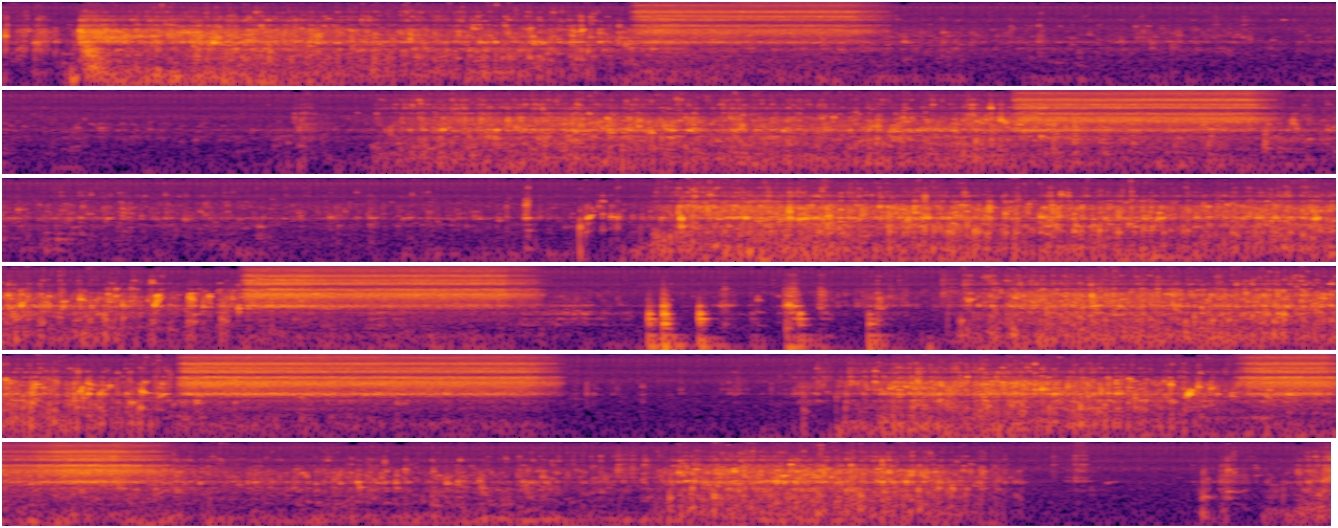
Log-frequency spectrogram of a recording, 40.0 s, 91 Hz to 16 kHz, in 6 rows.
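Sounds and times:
regulator breaths hissing: 0:03.2 - 0:04.4, 0:11.8 - 0:13.1, 0:21.2 - 0:22.7, 0:27.6 - 0:29.5, 0:32.9 - 0:34.3.

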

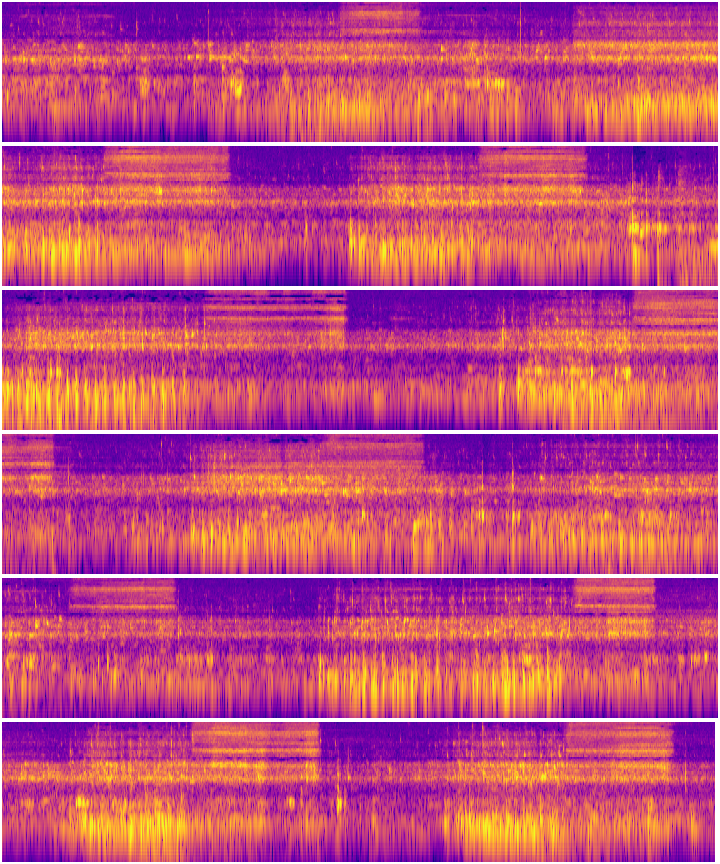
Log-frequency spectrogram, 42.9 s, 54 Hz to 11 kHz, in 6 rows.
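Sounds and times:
bubbling exhaled air: 0:02.6 - 0:06.2, 0:13.7 - 0:17.8, 0:19.5 - 0:30.4
scuba regulator inhalation hiss: 0:03.3 - 0:04.6, 0:08.2 - 0:09.5, 0:12.0 - 0:13.1, 0:16.3 - 0:17.8, 0:20.6 - 0:22.3, 0:24.6 - 0:26.4, 0:27.4 - 0:30.4, 0:34.4 - 0:35.3, 0:37.7 - 0:39.1, 0:41.3 - 0:42.6.

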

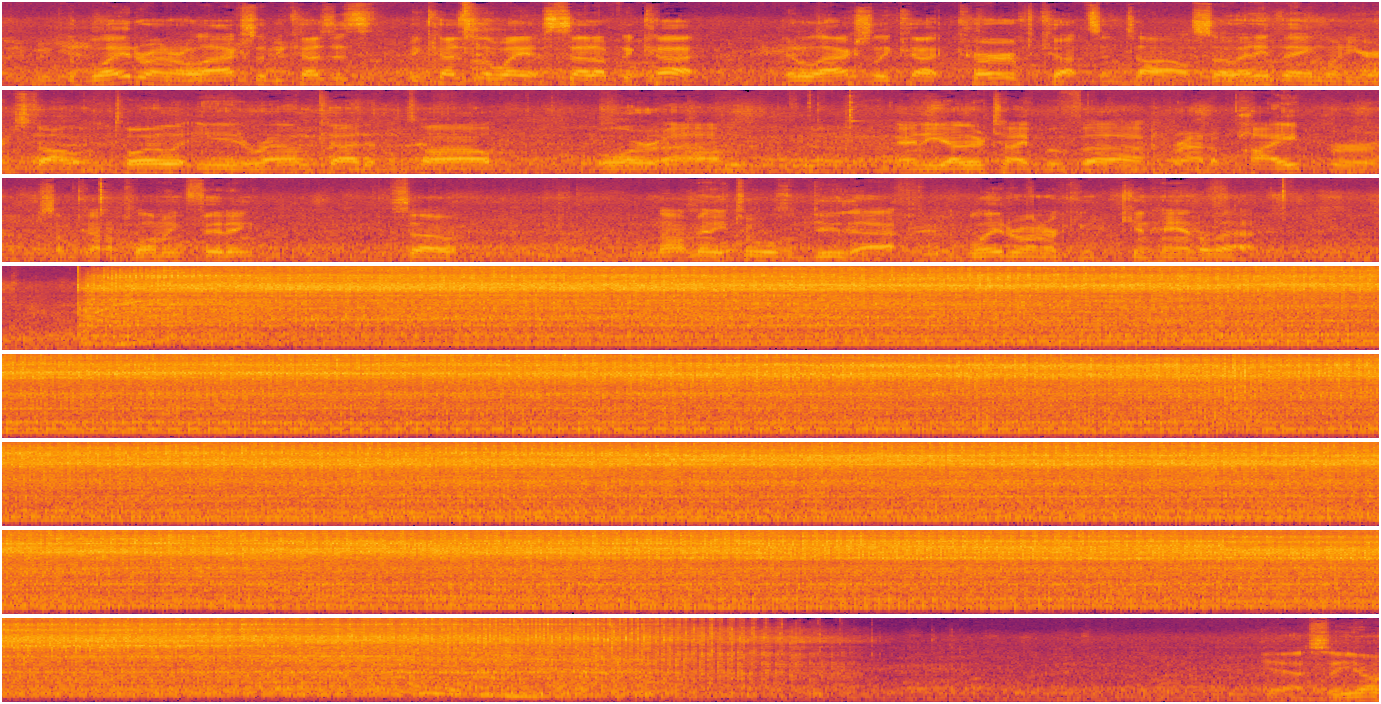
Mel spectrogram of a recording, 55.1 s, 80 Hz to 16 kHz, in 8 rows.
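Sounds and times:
saw cutting ceramic tile: 0:21.0 - 0:52.6.

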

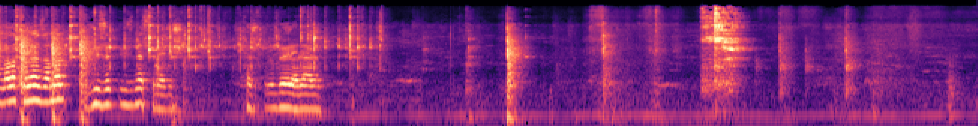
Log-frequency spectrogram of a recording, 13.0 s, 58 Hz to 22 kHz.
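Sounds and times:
spoon and dishes clinking: 0:00.0 - 0:05.2, 0:06.2 - 0:07.2, 0:09.4 - 0:10.3.

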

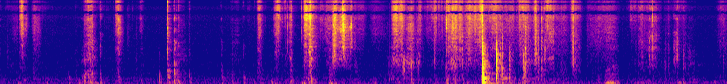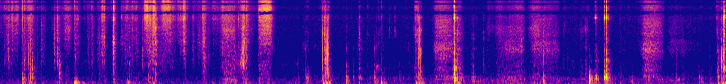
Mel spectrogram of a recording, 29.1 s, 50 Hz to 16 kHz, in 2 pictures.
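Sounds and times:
paper rustling: 0:05.5 - 0:07.2, 0:07.8 - 0:11.7, 0:14.4 - 0:19.9.

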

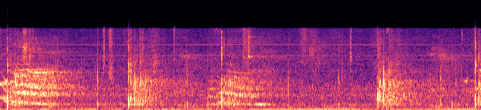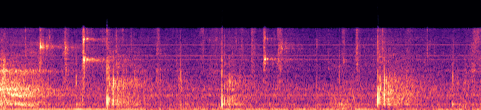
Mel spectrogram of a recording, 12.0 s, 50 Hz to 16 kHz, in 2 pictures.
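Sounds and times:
shoe squeaks: 0:01.2 - 0:04.7, 0:05.7 - 0:12.0
racket striking tennis ball: 0:01.3 - 0:02.1, 0:04.7 - 0:05.2, 0:05.9 - 0:07.8, 0:08.7 - 0:09.2, 0:10.6 - 0:11.3.

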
